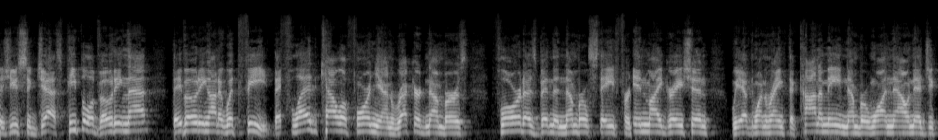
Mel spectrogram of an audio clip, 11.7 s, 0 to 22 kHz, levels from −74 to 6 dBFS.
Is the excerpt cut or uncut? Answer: cut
